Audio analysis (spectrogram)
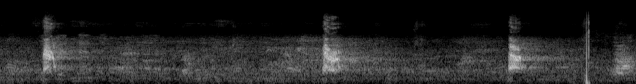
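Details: Swedish Vallhund barking in the best male ring at the Strängnäs international dog show, 15 March 2015: three short, sharp barks spaced two to three seconds apart over a low murmur of voices, with a brief click near the end.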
